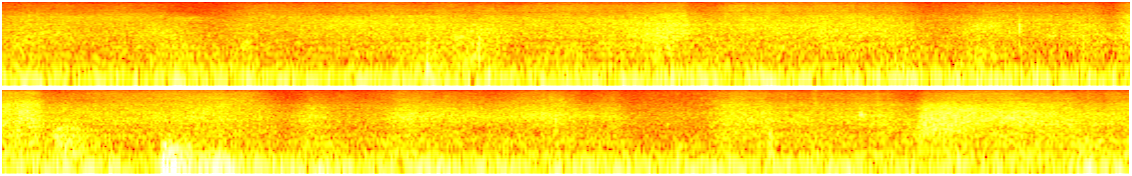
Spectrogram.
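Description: Faint hiss with soft scuffs and rubs of a dancer's lead-coated gloves, shoes and clothing sliding on the floor, several short brushes and one dull thump a little before five seconds in.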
